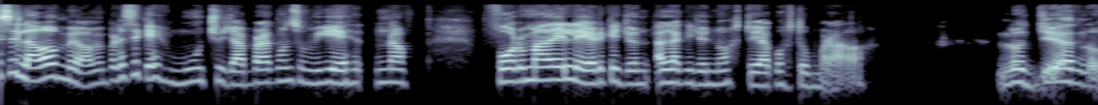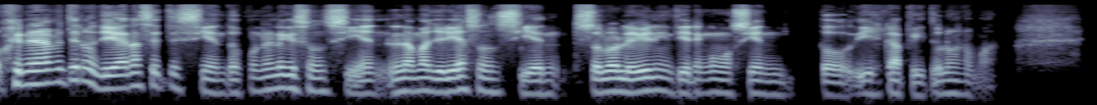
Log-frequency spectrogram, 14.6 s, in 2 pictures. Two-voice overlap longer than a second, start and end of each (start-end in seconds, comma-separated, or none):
none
